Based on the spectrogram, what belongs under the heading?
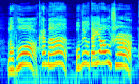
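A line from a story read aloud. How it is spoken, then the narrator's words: Shouting while knocking. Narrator (Chinese): 小伙就敲门大喊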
